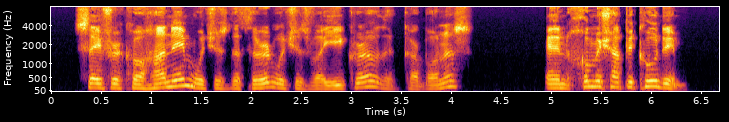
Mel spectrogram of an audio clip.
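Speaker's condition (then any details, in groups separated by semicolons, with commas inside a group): No condition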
